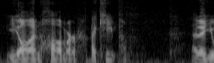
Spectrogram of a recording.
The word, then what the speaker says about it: Jan Hammer: about uh Jan hamour it's actually pronounced yawn Hammer I keep I know you want to say Jan hammer or other thing it's actually yawn Hammer I've even I'm screwing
